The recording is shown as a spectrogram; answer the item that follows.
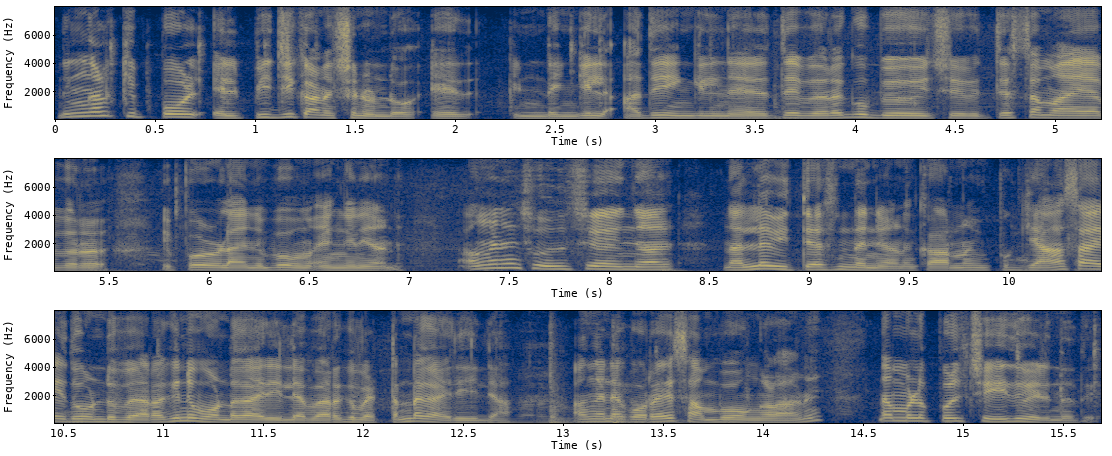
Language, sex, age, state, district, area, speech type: Malayalam, male, 18-30, Kerala, Wayanad, rural, spontaneous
